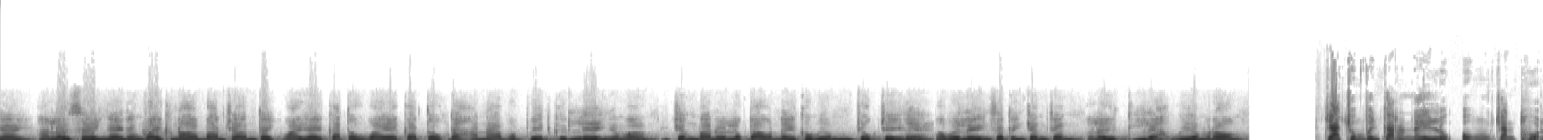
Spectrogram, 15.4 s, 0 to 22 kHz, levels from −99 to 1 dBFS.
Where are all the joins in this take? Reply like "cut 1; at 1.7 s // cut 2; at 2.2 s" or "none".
none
